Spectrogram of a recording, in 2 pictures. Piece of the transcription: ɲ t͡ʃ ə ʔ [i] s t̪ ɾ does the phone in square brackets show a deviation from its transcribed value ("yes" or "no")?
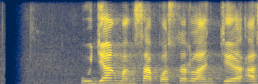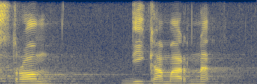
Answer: yes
